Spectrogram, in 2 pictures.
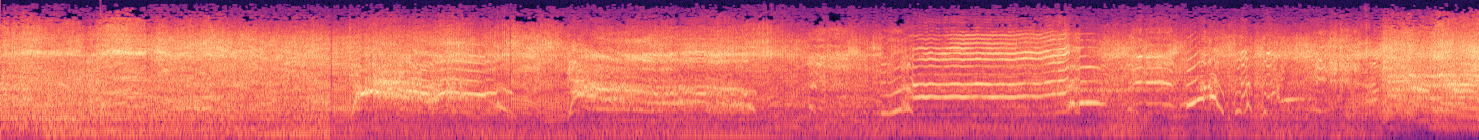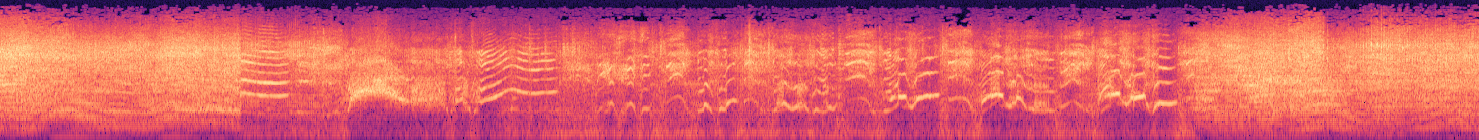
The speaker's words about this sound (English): So they eventually drive away as Sally breaks down and laughs while Leatherface angrily swings his chainsaw around in anger and defeat, doing that Leatherface chainsaw dance that closes this film out.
